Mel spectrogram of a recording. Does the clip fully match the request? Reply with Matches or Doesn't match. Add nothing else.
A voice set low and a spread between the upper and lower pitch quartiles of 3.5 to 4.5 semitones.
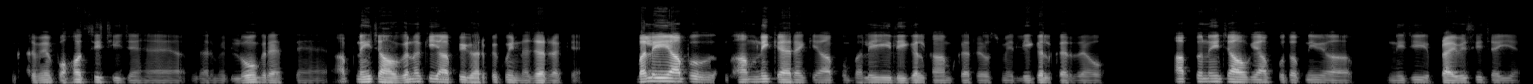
Doesn't match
